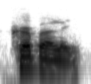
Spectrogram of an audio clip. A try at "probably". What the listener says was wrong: But let us also emphasize the b sound on the last syllable. Probably. Bly.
